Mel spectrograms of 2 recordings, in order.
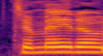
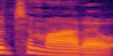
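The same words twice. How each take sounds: First: "Tomato" with a long A, tuh-MAY-toh; American "tomato". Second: "tomato" with an AH, tuh-MAH-toh; British-style "tomato". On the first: Host shrugging off pronunciation differences, "Tomato" said tuh-MAY-toh. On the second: Host shrugging off pronunciation differences, "tomato" said tuh-MAH-toh. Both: Shown as a demonstration. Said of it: "fight their way through the word".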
